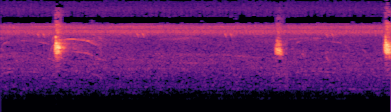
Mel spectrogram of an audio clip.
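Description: A Chalk-browed Mockingbird gives three short, harsh chack notes a second or two apart over a steady high insect drone.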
